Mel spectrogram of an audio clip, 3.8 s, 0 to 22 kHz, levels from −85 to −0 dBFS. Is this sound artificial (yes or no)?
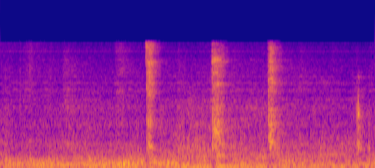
yes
